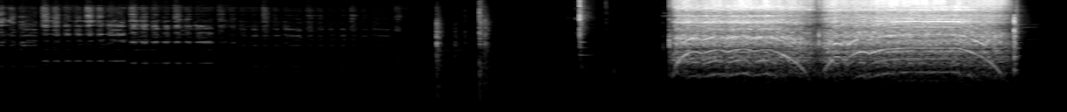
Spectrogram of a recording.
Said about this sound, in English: Yeah, baby. Chainsaw carving, my friends.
